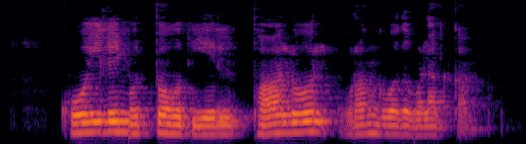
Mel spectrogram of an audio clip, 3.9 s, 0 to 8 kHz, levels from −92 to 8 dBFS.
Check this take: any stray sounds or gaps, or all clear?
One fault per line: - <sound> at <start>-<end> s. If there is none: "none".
none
